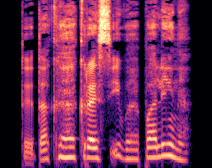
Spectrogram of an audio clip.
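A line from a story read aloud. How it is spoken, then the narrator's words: Hoarse. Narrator (Russian): Хрипит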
